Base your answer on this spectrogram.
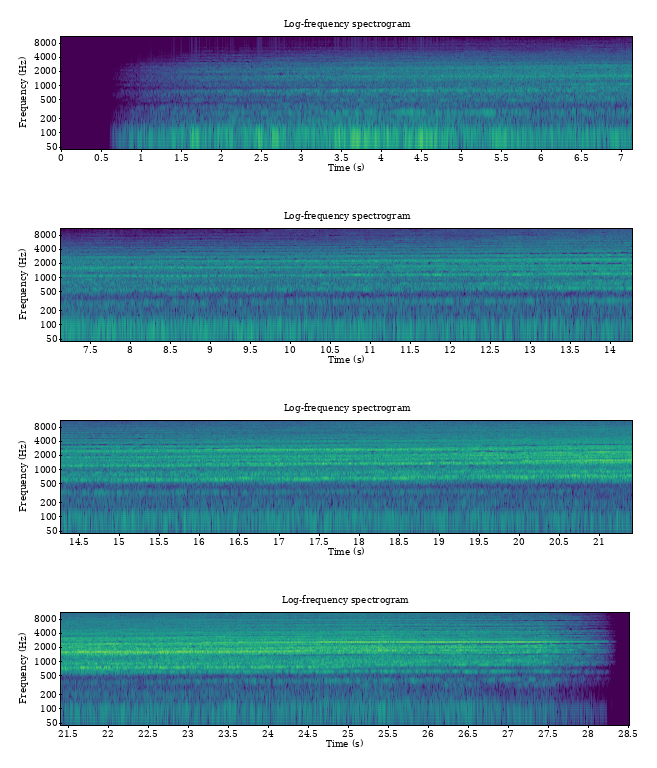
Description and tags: Horror/Suspense Violin
A really cool sound effect to give a spooky feel to your projects.
dark, effect, horror, increasing, joker, knight, riser, risersuck, scary, spooky, strings, suspense, violin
